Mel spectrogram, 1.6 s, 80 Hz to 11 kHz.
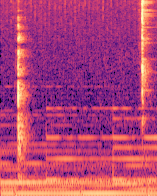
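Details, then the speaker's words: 1978 Nikko TRM-650 amplifier, 50 W per channel, first power-up through a series bulb: low steady mains hum, then a single crisp click as the speaker protection relay pulls in, showing no DC offset on the outputs; normal. "Okej. Przekaźnik się załączył. Ciekawe. Czyli co? Nie mamy składowej stałej na wyjściach."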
